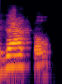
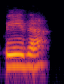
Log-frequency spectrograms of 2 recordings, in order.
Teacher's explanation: No está haciendo un adecuado sello velar, hay un error con el punto articulatorio, con la forma en la que está saliendo el aire.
